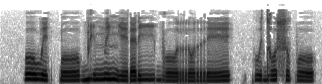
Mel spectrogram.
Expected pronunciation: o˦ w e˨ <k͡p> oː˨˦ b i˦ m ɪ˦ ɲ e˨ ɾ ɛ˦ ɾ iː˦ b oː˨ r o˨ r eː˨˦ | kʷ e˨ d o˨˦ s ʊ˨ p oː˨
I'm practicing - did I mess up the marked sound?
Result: no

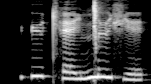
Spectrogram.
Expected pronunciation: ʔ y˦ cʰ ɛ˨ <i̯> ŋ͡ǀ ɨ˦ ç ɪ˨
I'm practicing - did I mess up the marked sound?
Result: no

